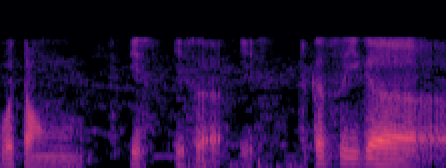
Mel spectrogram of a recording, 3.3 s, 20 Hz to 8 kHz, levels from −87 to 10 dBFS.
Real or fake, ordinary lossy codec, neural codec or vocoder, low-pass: real; AAC, 16 kbps; none; 7.2 kHz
